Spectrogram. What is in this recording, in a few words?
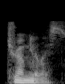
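"tremulous", English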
